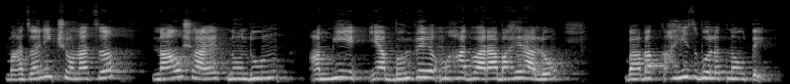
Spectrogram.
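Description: A woman reading a novel aloud in a measured, gentle storytelling manner. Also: sits high, fairly even intonation, recorded from a distance. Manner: measured, gentle storytelling with small slips and restarts. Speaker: audiobook reader.

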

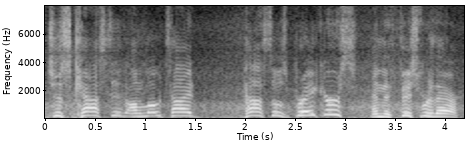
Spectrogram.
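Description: A fairly high-voiced man in his thirties chats to his viewers in a relaxed, upbeat way while fishing from the shore. He talks into a body-worn action camera, with crashing surf and wind loud behind him. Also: measured pace, low-quality recording. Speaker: fishing vlogger. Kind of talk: casual first-person narration while fishing. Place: outdoors on an ocean beach in the surf. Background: crashing waves and wind.

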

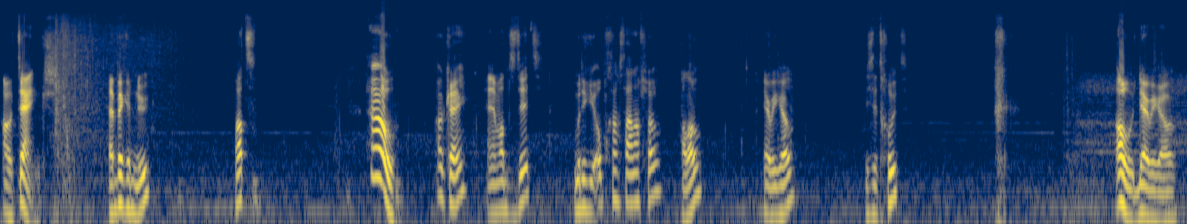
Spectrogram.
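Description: Young man from the Netherlands, lively Let's Play narrator, slightly high voice, faint game music under him. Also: a little slow, long pauses. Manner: excitable, chatty, addresses viewers as guys, mixes English phrases. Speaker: gaming YouTuber.

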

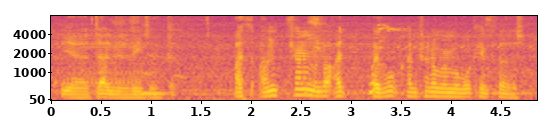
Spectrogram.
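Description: A man's voice: medium pitch, fast talker, a loud crowd. A man giving casual let's-play commentary as he plays, rambling and joking and breaking into bits of song. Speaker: game commentator. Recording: noisy home recording.

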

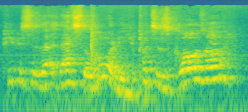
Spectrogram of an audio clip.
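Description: A man preaching a sermon as pastor, moving between quiet talk and shouted preaching. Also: sits high, big pitch swings, fairly quick, a little hiss or hum. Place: church. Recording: echoey church room, mic far off.

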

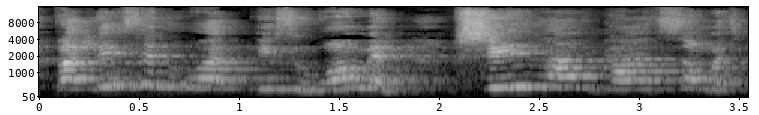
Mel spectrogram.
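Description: Woman preacher from Tonga, middle-aged, high voice, emphatic sermon, handheld mic, echoey hall. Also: a little slow. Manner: animated, emphatic, repeats phrases. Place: church sanctuary. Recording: echoey hall, far from the camera.

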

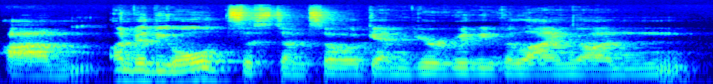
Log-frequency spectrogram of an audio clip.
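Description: A man talking as a podcast guest in relaxed, rambling casual chat, full of ums. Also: fairly low pitch, moderate pace, echoey room. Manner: relaxed, rambling, many ums, laughs often.

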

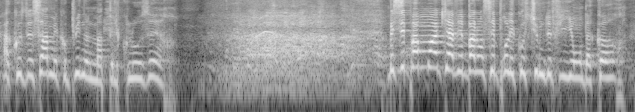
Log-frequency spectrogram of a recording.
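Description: High-voiced chatty woman comedian. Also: brisk, crowd noise. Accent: Parisian suburbs. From France. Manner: animated, chatty, addresses the audience directly. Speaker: stand-up comedian. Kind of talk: stand-up comedy set. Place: comedy stage before a live audience.

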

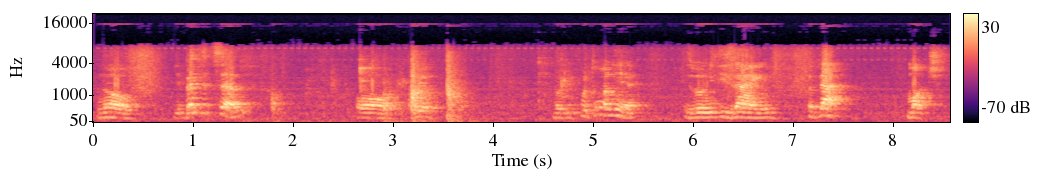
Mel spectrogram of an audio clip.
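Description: A man with a Caribbean accent and a fairly high, mellow voice demonstrates hand tools in a small, cluttered indoor woodwork shop, speaking slowly with lively intonation and frequent pauses. His casual, hands-on talk rambles, repeats phrases and leans on checking tags. A camera a few metres off picks him up, so the audio is echoey, distant, dull and faintly noisy.

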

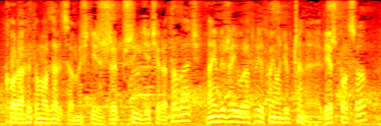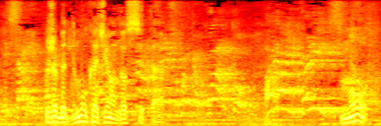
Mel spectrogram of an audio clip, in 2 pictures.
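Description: A man reading every role of a dubbed drama as a single voice-over, at an even, unhurried pace. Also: on the low side. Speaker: voice-over reader of a dubbed series. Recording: loud music and crowd noise underneath. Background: original soundtrack with music and voices.

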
